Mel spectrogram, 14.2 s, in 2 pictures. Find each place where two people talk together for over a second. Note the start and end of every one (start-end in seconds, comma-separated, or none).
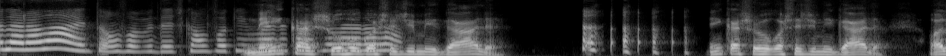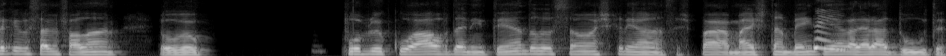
1.8-3.1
